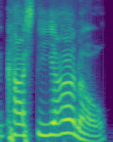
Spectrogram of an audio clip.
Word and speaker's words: Castellano: The double L is pronounced Y. So when I say Castellano, I don't want you to think there's a Y. I want you to think double L. Castilian is Castellano.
